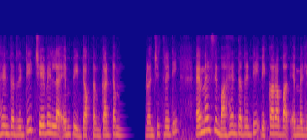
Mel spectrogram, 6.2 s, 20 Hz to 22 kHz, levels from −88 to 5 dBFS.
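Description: At 2.40 s the sound stalls for about half a second, until 2.93 s. The last bit of audio carries on as a fading buzzy smear, then there's roughly a quarter second of silence before things pick up exactly where they left off, so nothing's lost; it's just pushed about 0.5 s later. That's a call audio freeze, likely from packets arriving late and the jitter buffer running dry. The G.722-style band limit, with nothing above 8 kHz, can be heard throughout.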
